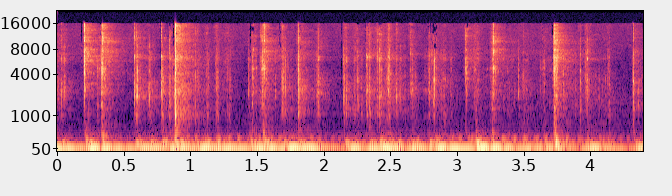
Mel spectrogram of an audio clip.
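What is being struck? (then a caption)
Plastic membrane keyboard. Fingertips of both hands type steadily on a black plastic RGB backlit gaming membrane keyboard resting on a marble surface. The result is a continuous patter of soft, dull, low-heavy key thuds with quick, dry decay.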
